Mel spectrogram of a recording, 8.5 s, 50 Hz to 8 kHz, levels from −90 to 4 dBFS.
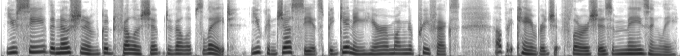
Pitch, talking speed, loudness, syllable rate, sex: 200 Hz, 175 wpm, -18 LUFS, 5.4 syllables/s, female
